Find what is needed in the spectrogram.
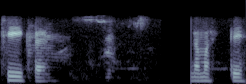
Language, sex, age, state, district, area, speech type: Hindi, male, 30-45, Uttar Pradesh, Mau, rural, conversation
